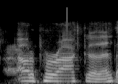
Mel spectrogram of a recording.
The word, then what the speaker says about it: Arapiraca: Arapiraca. That's a hard word to say. I had to like do it phonetically. Brazilian Arapiraca. That's a tough one.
